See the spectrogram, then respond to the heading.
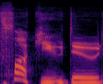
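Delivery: imitated flippant delivery. Retelling a movie scene where a character refuses to back down: imitating a flippant reply. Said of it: "he's being really, um, flippant about this whole thing".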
